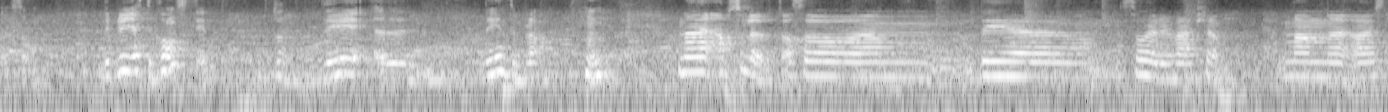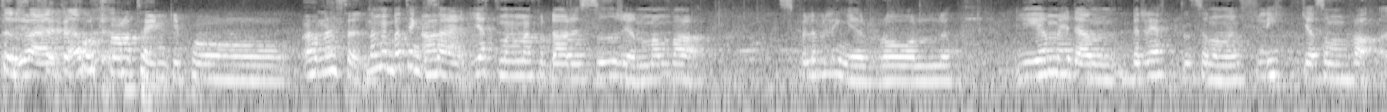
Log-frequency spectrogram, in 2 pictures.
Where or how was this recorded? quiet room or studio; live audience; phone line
live audience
